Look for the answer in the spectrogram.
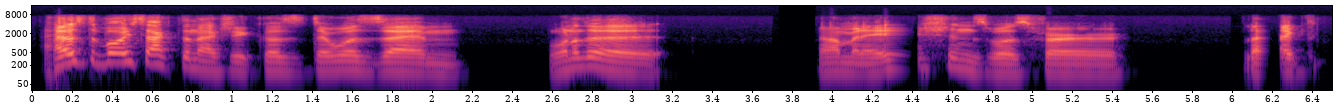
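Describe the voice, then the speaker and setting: A man's voice: mid-range voice, expressive, a little slow, bright, forceful tone, no room sound, lo-fi sound. A man co-hosting a casual gaming podcast, rambling, with lots of fillers, and laughing easily. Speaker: podcast co-host. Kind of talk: casual chat.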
